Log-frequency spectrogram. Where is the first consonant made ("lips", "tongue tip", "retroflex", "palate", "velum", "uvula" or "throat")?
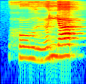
throat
